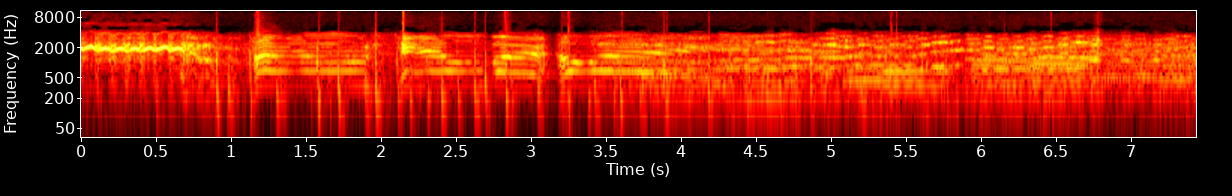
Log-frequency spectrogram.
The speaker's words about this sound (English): The big horse seemed to know what was expected, and his nostrils quivered in eagerness to be off and away, carrying the masked man to new adventure. There you are, Silver.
